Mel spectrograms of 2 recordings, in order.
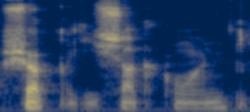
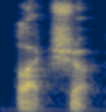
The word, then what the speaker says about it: Black Shuck: that just kept saying shucks shucks black shuck shuck corn okay black shook in the holla man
